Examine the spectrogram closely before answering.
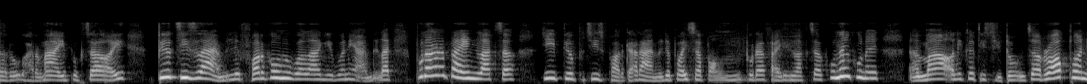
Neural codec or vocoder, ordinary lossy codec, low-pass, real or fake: codec, 16 kHz, 1.1 kbps, Voila-Tokenizer; AAC, 48 kbps; 7.2 kHz; fake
